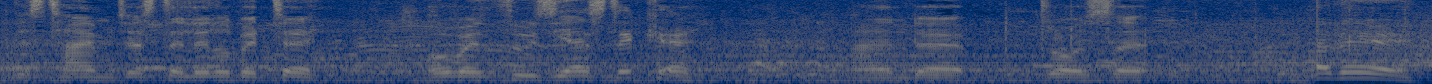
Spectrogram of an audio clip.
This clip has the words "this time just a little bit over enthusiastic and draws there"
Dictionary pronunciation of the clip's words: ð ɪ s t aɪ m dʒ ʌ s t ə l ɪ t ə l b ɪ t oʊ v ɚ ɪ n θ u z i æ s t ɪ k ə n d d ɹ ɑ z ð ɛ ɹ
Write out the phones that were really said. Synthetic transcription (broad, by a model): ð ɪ s t aɪ m dʒ ʌ s t ə l ɪ t l b ɪ t oʊ v ɚ ɪ n θ u z i æ s t ɪ k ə n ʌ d ɹ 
